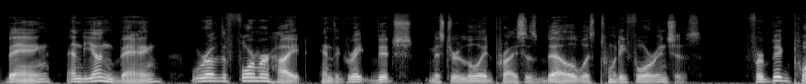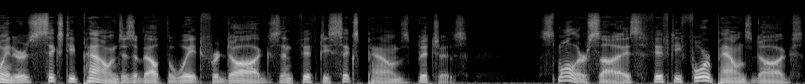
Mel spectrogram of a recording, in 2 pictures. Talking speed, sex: 180 wpm, male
